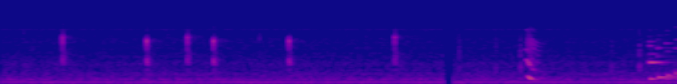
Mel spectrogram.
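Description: Short soft clicks tick as a menu cursor moves between items.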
